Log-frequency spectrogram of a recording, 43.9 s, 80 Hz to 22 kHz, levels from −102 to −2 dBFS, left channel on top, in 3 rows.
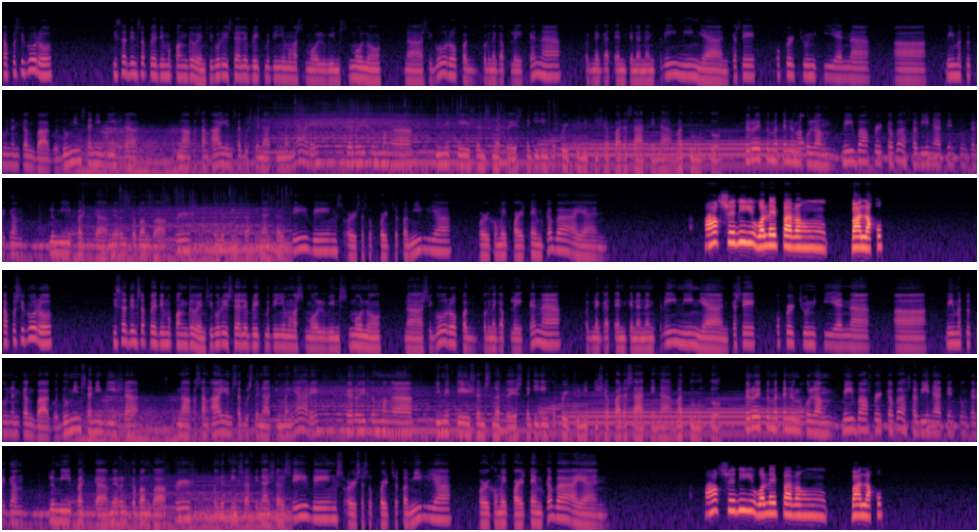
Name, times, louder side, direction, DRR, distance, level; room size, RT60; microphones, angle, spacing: voice 1, 0.0-0.8 1.7-5.7 6.0-8.4 8.7-11.3 11.8-13.0 13.4-13.9 14.2-16.7 17.2-19.4 19.8-20.8 21.1-25.4 25.8-29.6 29.9-32.1 32.4-36.0 36.4-38.3, right 2 dB, 65° right, 3.0 m, -48 dB
sound 1, 15.4-33.6, left 1 dB, 20° left, 2.6 m, -55 dB
Brass instrument, 22.6-26.8, right 2 dB, 40° right, 2.1 m, -51 dB
voice 2, 39.8-41.6 42.0-42.5, left 8 dB, 50° left, 0.3 m, -26 dB
open air
head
